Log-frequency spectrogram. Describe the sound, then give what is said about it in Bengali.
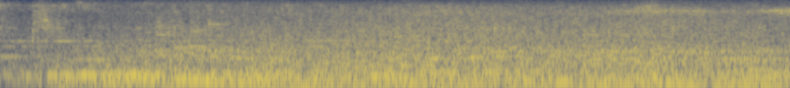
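A hearse's engine runs as it is driven, a steady, loud, low rumbling drone that carries on without clear breaks or changes. “মাগরিবের পর লাশ দিয়ে রওনা হলো আজাদ, প্রথম বারের মতো লাশের গাড়ি চালাচ্ছে সে।”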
